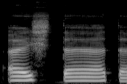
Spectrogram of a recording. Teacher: यहाँ पर हम वक्फ करेंगे, अश्तातल नहीं पढ़ेंगे, वक्फ करेंगे.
